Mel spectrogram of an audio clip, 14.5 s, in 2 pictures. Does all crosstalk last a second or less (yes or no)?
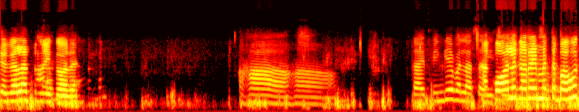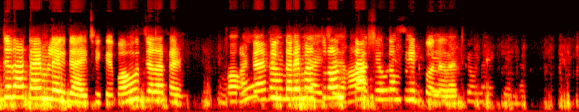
no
